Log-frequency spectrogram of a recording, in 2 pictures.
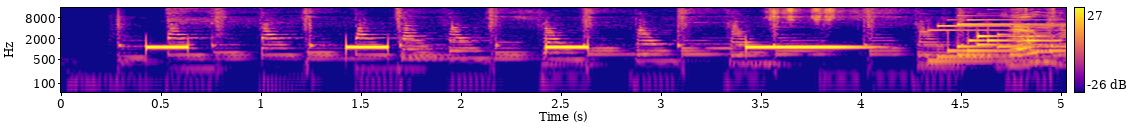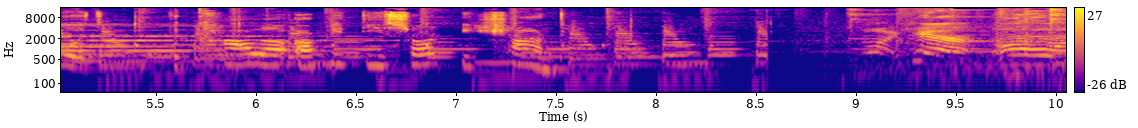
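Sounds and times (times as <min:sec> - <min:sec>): background music with steady beat: 0:00.0 - 0:08.4
electronic sound effects: 0:04.4 - 0:06.5
sparkling chime flourish: 0:04.4 - 0:06.5.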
